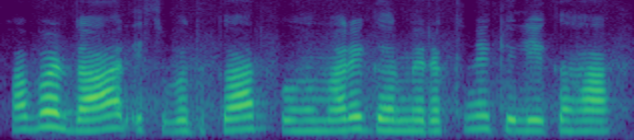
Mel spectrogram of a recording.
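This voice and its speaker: A woman voicing an angry, unforgiving mother who scolds her son, with a fairly high voice. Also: flat delivery, slight background noise, close to an everyday voice, rough recording. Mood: scolding. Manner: scolding and contemptuous.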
